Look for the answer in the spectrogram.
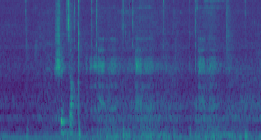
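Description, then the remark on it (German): Sheep bleat in Minecraft, a few short bleats around the middle over a steady low hum and busy game noise, moderately loud. “Hier sind so viele Schafe. Wieso sind da so viele Schafe?”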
